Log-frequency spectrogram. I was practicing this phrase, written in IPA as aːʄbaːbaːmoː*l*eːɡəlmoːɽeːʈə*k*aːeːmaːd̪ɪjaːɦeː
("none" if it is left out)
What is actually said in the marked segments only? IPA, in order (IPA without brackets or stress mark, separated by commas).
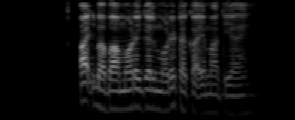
ɽ, k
